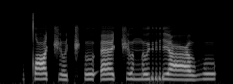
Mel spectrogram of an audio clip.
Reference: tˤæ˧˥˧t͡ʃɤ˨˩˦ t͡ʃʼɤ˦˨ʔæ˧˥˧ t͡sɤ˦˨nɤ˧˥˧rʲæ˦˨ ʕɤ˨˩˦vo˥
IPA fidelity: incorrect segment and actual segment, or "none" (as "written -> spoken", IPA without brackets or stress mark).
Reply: t͡s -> t͡ʃ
